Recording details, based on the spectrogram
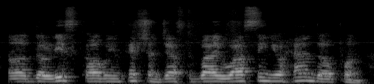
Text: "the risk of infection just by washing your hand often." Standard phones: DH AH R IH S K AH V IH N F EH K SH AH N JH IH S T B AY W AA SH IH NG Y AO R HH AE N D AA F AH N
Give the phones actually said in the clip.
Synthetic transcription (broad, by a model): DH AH L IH S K AH V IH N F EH K SH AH N JH IH S T B AY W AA S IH NG Y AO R HH AE N D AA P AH N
